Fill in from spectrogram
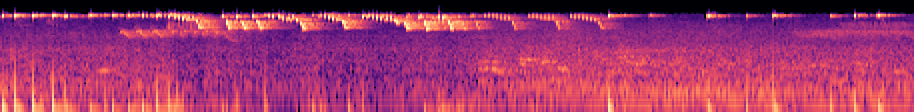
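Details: Saffron finch singing 'retinido' in a dispute, song used for teaching young birds: a long, loud sequence of fast ringing trilled phrases, followed by spaced sharp high chips and a final soft trill, with faint low clicks.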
